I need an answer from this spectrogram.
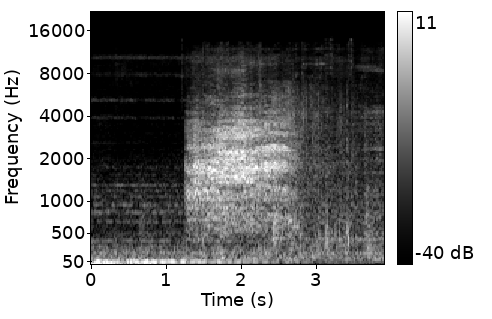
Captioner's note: roaring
